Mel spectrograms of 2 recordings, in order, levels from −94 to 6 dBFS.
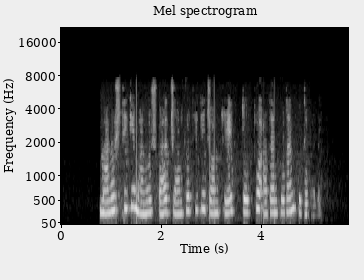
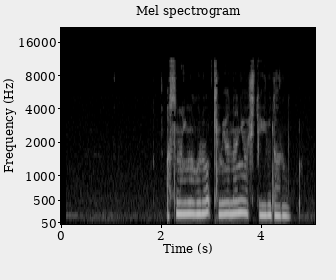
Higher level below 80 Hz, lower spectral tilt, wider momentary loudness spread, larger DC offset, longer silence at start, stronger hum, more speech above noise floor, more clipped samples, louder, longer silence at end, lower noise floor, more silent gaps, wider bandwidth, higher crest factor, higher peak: first, -56 dBFS vs -80 dBFS; about the same, -5 dB/octave vs -6 dB/octave; second, 6 LU vs 12 LU; neither; second, 0.8 s vs 2.1 s; neither; first, 68 dB vs 44 dB; neither; first, -18 LUFS vs -30 LUFS; about the same, 0.55 s vs 0.5 s; first, -85 dBFS vs -73 dBFS; neither; second, 7.6 kHz vs 11.5 kHz; about the same, 16 dB vs 12 dB; first, -2 dBFS vs -18 dBFS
